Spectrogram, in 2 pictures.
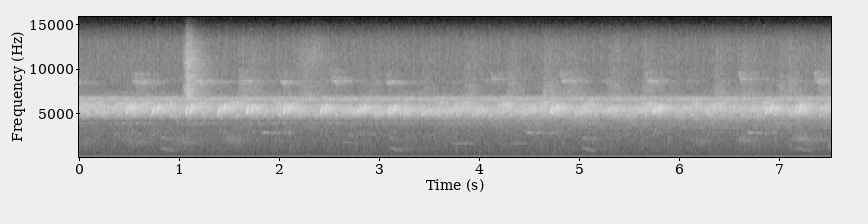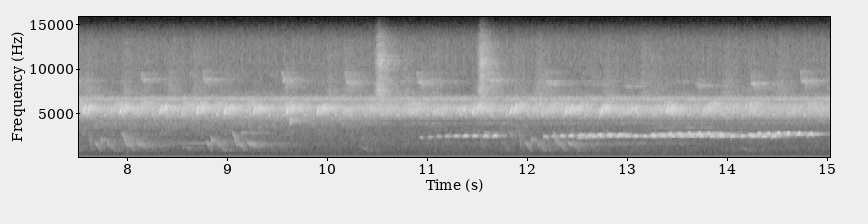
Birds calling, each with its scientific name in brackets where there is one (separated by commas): Thrush-like Wren (Campylorhynchus turdinus), unidentified bird, Screaming Piha (Lipaugus vociferans), Barred Forest-Falcon (Micrastur ruficollis), Gray Antbird (Cercomacra cinerascens)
